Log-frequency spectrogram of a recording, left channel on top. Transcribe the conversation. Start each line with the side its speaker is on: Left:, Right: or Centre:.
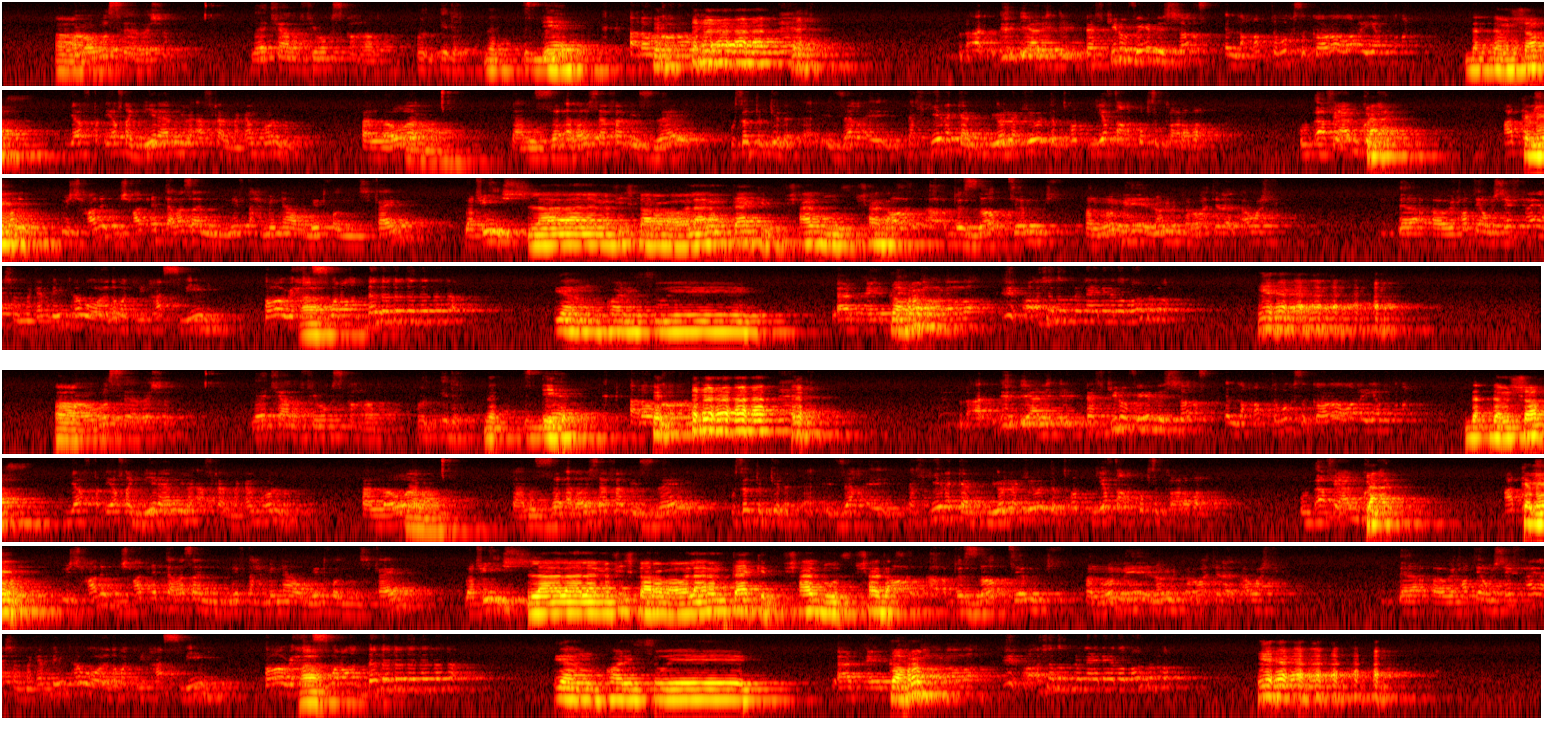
Right: اه
Left: فببص يا باشا لقيت فعلا في بوكس كهرباء قلت ايه ده
Right: لا.
Left: ازاي
Right: ايه ده
Left: انا وكهرباء
Right: <laughs>
Left: ازاي؟ <laughs> يعني تفكيره فين الشخص اللي حط بوكس الكهرباء ورا يافطه
Right: ده ده مش شخص
Left: يافطه يافطه كبيره يا ابني قافله المكان كله فاللي هو
Right: يا نهار أبيض.
Left: يعني ازاي انا نفسي افهم ازاي وصلت لكده يعني ازاي ح- تفكيرك كان بيقول لك ايه وانت بتحط اليافطه على كوبس الكهرباء ومقفل عليه من كل
Right: لا
Left: حته حتى
Right: كمان
Left: مش حاطط مش حاطط مش حاطط حته مثلا نفتح منها وندخل مش فاهم مفيش
Right: لا لا لا مفيش كهرباء ولا انا متاكد مفيش حاجه تبوظ مفيش حاجه تحصل
Left: اه آه، بالظبط يا ابني فالمهم ايه الراجل الكهرباء طلع الاول <laughs> لا هو بيحط هو مش شايف حاجه عشان المكان بعيد قوي هو يا دوبك بيحس بايده هو بيحس
Right: اه
Left: مرة واحدة ده ده ده ده ده ده ده
Right: يا نهار اسود
Left: كانت حتة
Right: كهرب
Left: كهرباء آه، أشهد أن لا إله إلا الله صلى الله
Right: <laughs>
